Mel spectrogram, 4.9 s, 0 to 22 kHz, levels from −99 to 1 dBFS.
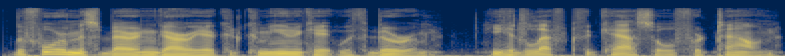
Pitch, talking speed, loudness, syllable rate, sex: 95 Hz, 170 wpm, -19 LUFS, 5.6 syllables/s, male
